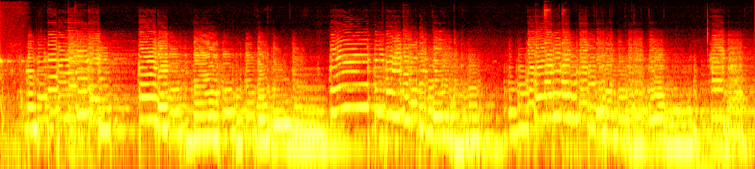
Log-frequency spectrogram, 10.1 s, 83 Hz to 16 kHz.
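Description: A 1970s Gibson Les Paul Custom with Lindy Fralin PAF-style humbuckers played through an attenuated amp. It plays a lead phrase of single notes with string bends, including a strong upward bend about four seconds in, and a line that falls and then climbs back up.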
